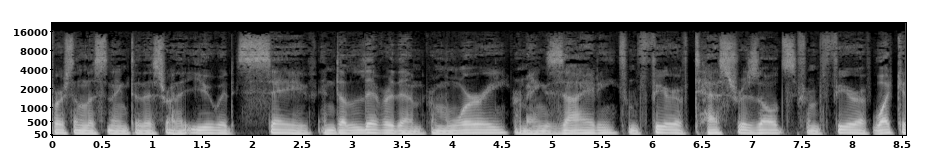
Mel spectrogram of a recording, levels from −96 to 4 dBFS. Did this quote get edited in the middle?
yes; 3 cuts; at 1.2 s, 5.7 s, 7.5 s

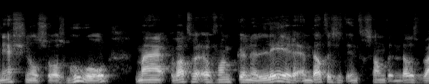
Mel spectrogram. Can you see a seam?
no; 0 cuts

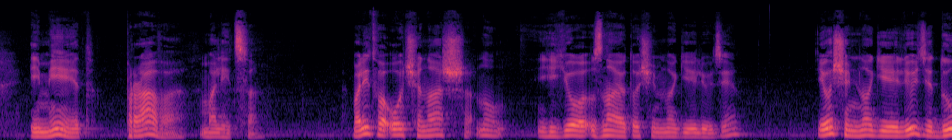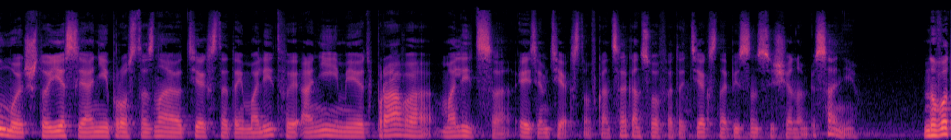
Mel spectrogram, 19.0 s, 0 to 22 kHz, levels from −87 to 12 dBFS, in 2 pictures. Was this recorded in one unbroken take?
yes; 0 cuts

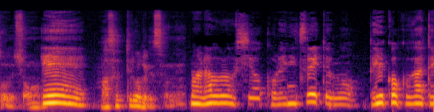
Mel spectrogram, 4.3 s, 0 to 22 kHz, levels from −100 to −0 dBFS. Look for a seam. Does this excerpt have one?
no; 0 cuts

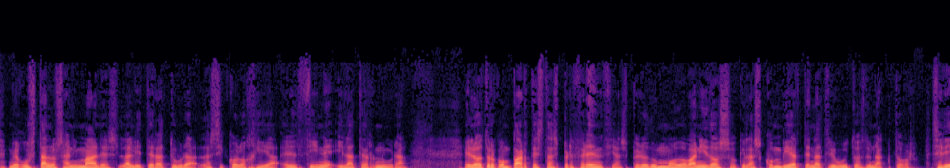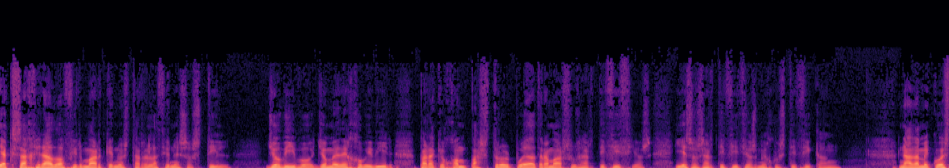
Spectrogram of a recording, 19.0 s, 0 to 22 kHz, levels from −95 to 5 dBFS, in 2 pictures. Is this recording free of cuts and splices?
no; 1 cut; at 9.3 s

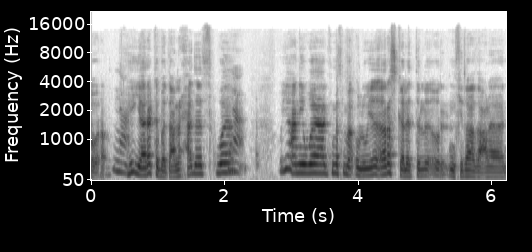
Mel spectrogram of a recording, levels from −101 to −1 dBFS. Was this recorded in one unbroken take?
no; 1 cut; at 5.2 s

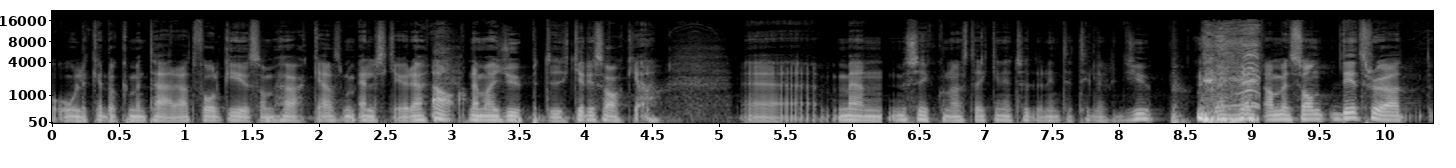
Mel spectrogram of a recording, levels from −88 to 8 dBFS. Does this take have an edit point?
yes; 2 cuts; at 6.2 s, 9.0 s

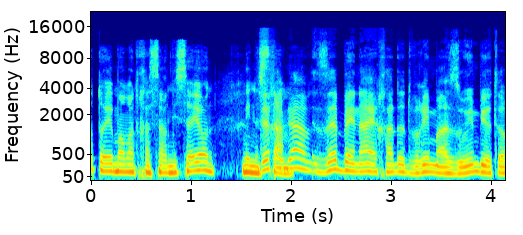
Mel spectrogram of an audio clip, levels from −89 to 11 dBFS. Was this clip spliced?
yes; 1 cut; at 2.2 s

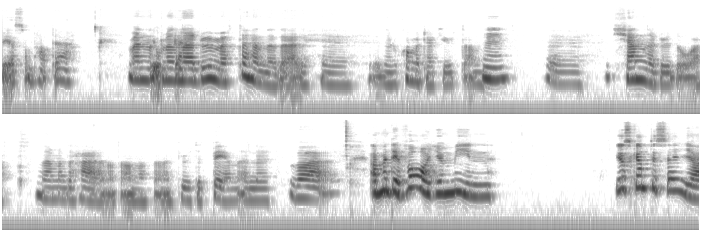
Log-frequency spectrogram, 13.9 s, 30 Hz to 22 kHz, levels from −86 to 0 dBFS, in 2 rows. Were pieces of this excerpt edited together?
yes; 1 cut; at 9.7 s

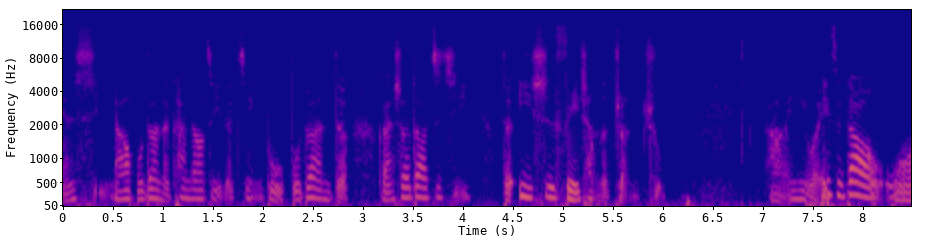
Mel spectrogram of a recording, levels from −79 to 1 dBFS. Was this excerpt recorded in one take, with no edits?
yes; 0 cuts

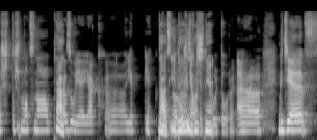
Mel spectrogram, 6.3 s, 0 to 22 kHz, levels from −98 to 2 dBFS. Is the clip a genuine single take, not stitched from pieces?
no; 2 cuts; at 3.1 s, 4.7 s

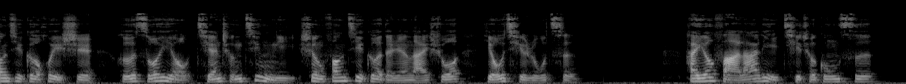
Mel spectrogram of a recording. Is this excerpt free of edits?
no; 1 cut; at 6.6 s

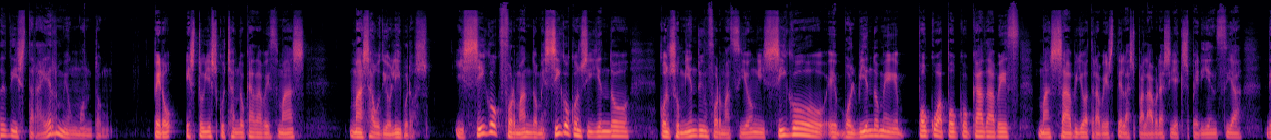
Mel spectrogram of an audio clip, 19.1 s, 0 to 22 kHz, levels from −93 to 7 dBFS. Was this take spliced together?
yes; 1 cut; at 2.2 s

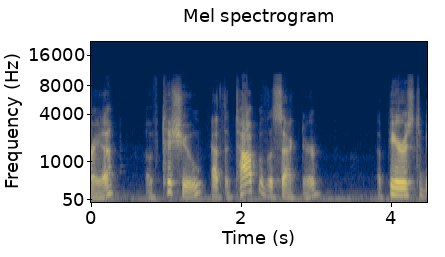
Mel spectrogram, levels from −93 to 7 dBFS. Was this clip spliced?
yes; 1 cut; at 1.5 s

